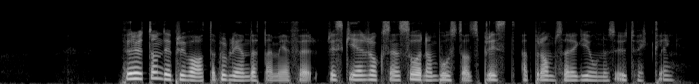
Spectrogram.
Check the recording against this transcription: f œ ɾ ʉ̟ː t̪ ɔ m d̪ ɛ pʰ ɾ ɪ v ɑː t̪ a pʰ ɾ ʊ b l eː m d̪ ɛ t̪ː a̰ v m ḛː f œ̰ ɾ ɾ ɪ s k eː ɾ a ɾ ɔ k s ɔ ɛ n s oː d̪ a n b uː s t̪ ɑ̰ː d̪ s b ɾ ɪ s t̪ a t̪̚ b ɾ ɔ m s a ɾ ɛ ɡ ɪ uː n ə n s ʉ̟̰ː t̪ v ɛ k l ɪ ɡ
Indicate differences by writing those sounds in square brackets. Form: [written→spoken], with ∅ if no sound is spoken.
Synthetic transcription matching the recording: f œ ɾ ʉ̟ː t̪ ɔ m d̪ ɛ pʰ ɾ ɪ v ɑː t̪ a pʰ ɾ ʊ b l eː m d̪ ɛ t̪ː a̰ [v→∅] m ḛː f œ̰ ɾ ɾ ɪ s k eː ɾ a ɾ ɔ k s ɔ ɛ n s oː d̪ a n b uː s t̪ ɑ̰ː d̪ s b ɾ ɪ s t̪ a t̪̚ b ɾ ɔ m s a ɾ ɛ ɡ ɪ uː n ə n s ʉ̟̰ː t̪ v ɛ k l ɪ [ɡ→ŋ]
